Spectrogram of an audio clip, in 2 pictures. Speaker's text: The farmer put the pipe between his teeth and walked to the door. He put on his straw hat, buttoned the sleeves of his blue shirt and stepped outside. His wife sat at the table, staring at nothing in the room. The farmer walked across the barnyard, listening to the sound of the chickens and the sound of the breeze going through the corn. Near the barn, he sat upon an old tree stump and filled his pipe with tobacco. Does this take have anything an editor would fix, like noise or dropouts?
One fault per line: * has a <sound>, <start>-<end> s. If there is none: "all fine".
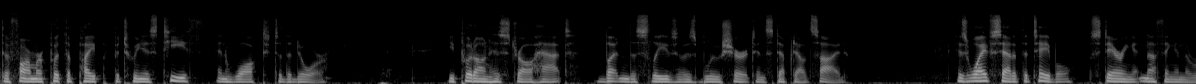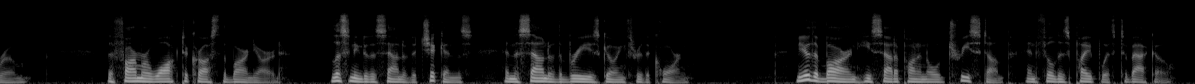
* has a whoosh, 3.8-3.9 s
